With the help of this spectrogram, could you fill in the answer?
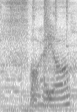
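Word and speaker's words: Fayr: It kind of like, it's spelled F-A-Y-R, and I feel like it's meant to be pronounced like fire.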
